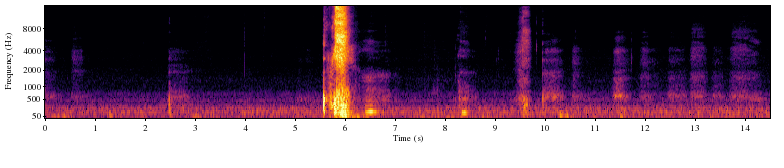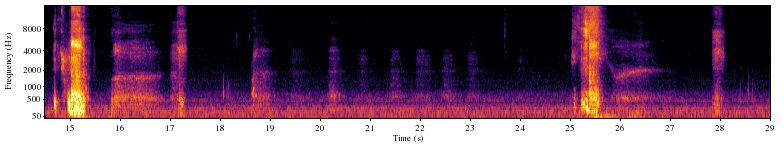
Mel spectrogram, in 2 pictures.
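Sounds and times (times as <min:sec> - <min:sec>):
person sniffing: 0:05.6 - 0:06.4, 0:25.1 - 0:26.5, 0:27.9 - 0:28.1
person sneezing: 0:05.6 - 0:06.5, 0:14.7 - 0:15.4, 0:25.0 - 0:26.3
breathy exhale: 0:25.6 - 0:26.9.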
